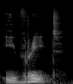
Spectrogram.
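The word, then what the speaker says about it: עברית: So the term Hebrew, as we mentioned in the first session, is Greek, and the correct pronunciation of the word is Ivrit in the Holy Tongue.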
